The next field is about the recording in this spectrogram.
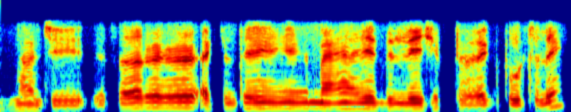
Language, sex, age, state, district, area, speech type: Punjabi, male, 18-30, Punjab, Kapurthala, rural, conversation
